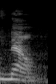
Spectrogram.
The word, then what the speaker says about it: Nelta: Nelta. Would it be pronounced as Neil? No, Nell.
